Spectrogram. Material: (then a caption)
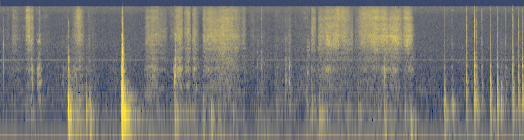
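Plastic, fabric. Fingertips and long painted nails scratch, rub and tap across the face of a flat, hollow car sun visor with a fabric covering over a rigid plastic shell, and around its vanity mirror cover. Quiet, dull, low thuds are heard, with two sharper knocks early on, soft scratchy rubbing through the middle, and a quick run of short taps at the end. Each tap dies away almost at once.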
